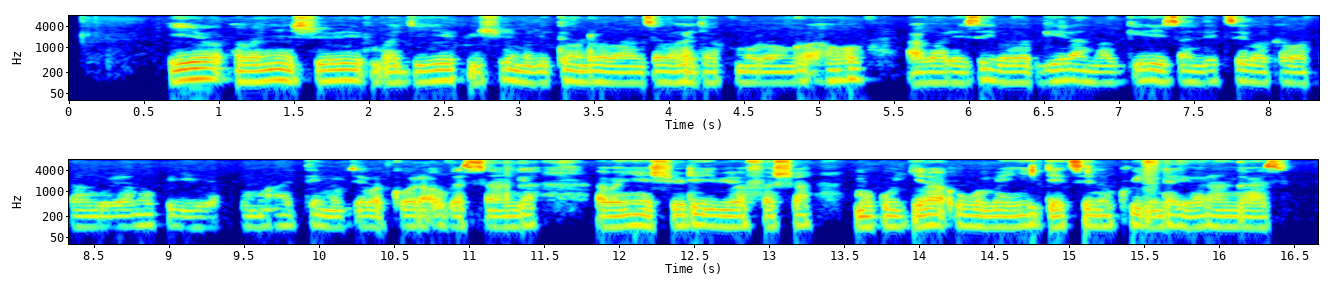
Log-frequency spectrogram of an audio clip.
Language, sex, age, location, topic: Kinyarwanda, male, 18-24, Huye, education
